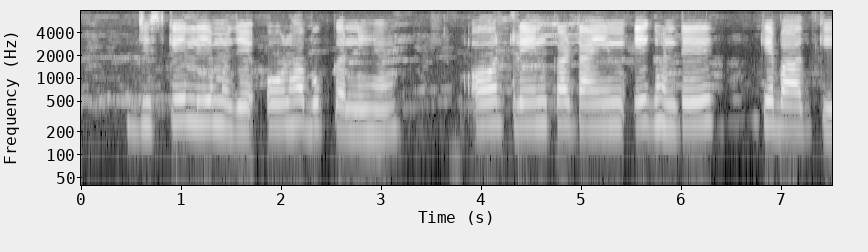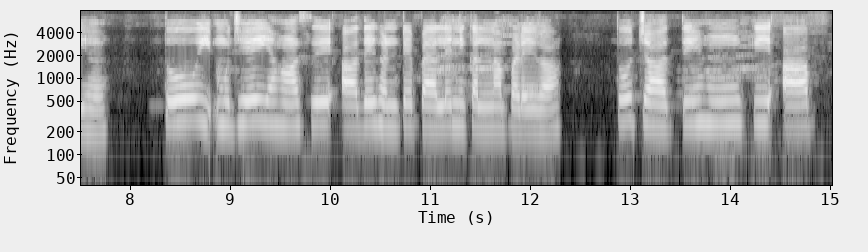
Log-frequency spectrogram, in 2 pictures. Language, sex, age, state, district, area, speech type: Urdu, female, 18-30, Uttar Pradesh, Gautam Buddha Nagar, urban, spontaneous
